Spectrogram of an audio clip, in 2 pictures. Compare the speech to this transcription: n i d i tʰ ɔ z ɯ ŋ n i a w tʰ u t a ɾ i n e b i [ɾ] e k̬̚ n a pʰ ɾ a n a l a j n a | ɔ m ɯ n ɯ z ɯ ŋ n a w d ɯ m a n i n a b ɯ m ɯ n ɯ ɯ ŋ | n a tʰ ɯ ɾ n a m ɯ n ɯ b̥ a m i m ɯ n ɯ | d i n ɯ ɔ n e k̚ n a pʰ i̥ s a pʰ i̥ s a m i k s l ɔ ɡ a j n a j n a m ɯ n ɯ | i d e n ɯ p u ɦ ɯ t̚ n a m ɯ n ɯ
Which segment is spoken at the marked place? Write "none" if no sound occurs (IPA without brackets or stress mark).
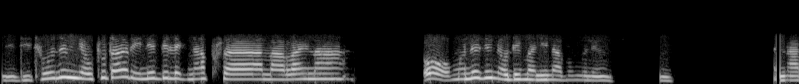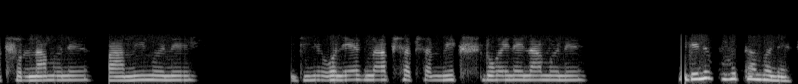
l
